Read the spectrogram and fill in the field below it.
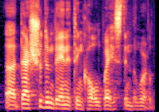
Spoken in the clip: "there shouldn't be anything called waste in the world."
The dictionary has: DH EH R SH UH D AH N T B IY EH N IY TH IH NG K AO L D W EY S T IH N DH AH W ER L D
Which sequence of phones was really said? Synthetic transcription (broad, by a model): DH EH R SH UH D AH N B IY EH N IY TH IH NG K AO L D W EY S T IH N DH AH W ER L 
